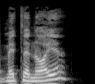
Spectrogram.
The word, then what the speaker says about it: metanoia: Is that metanoia? – Well, it's And that's the one.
